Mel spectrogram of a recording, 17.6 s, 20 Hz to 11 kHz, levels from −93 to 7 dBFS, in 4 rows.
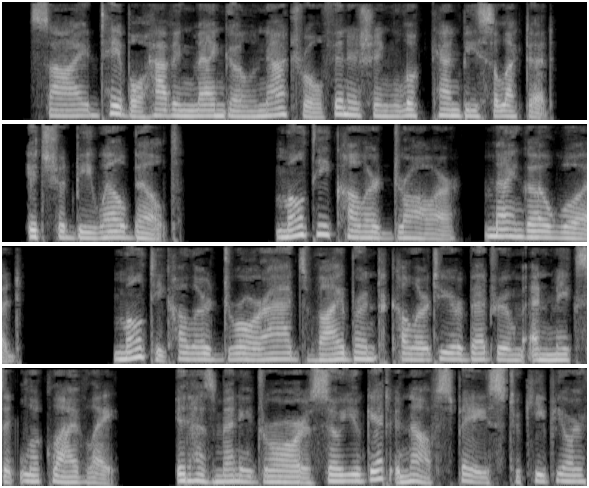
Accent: American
